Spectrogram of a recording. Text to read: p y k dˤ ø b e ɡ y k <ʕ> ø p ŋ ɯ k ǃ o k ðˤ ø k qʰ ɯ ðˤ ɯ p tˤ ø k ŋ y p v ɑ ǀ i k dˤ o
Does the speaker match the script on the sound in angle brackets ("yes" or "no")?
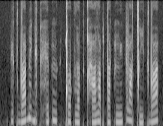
no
